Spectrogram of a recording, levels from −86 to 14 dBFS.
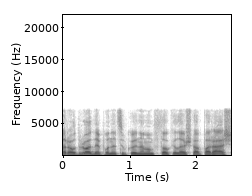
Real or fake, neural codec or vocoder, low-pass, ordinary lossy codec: fake; codec, 16 kHz, 0.8 kbps, ZipCodec; 7.2 kHz; MP3, 96 kbps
